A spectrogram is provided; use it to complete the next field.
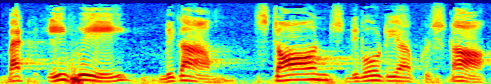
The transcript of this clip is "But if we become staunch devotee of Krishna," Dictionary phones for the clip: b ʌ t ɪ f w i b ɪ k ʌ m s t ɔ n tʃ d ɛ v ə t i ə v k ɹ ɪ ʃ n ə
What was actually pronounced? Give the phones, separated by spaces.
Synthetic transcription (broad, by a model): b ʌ t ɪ p w i b ɪ k ʌ m s t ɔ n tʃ d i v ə t i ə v k ɹ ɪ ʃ n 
